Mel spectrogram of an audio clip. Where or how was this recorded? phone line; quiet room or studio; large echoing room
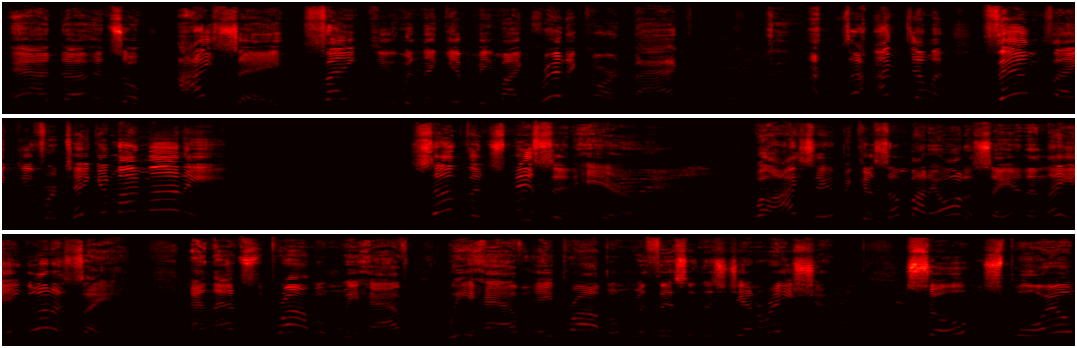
large echoing room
